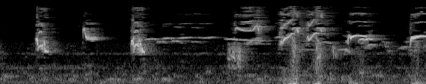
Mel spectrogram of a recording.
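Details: White-rumped shama fighting song: sharp downslurred notes repeated about every half second, then a long whistle and busy harsh warbled phrases.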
